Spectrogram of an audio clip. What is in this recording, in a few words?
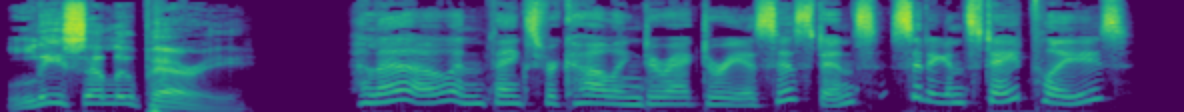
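operator, voice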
